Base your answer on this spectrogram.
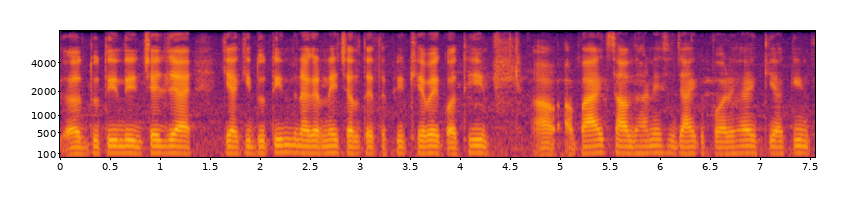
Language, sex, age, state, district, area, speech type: Maithili, male, 18-30, Bihar, Samastipur, urban, spontaneous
